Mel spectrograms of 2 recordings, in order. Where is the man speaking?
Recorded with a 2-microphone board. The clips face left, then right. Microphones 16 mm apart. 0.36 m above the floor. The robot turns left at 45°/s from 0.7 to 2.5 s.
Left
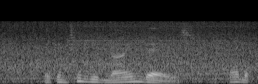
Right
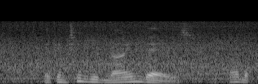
5° right (ahead or behind); by 2.5 s 15° left (ahead or behind).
